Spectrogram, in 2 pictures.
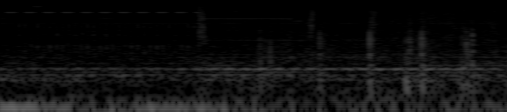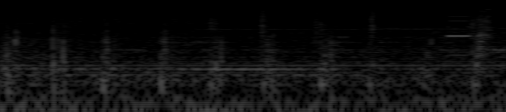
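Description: Footsteps run quickly across a metal floor and up metal stairs.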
